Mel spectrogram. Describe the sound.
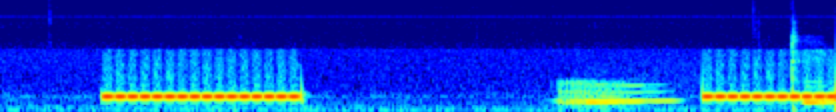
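A telephone ringback tone on an outgoing call gives two one-second buzzing pulses, evenly pitched and separated by a gap of about two seconds.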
